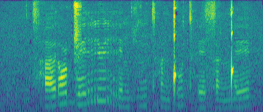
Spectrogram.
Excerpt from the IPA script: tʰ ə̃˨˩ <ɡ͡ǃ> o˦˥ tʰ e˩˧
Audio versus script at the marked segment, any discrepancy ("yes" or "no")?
no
